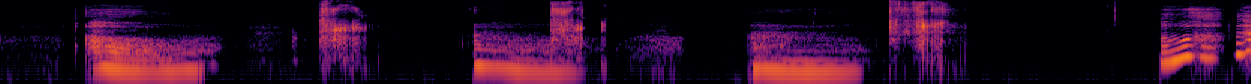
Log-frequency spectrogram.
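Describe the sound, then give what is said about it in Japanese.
Licking and crunching on something: a few short, crisp crunchy bursts alternate with soft, hummed vocal sounds that rise and fall in pitch, all quiet and close. “これ、舐めていいかな？かわいい。じゃあ、舐めちゃうよ。”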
